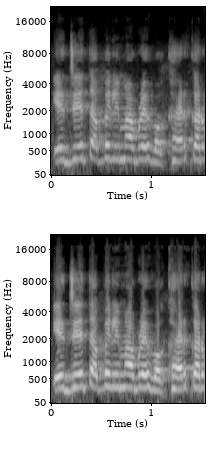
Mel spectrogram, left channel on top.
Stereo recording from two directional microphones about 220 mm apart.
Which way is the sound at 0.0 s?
20° right (ahead or behind).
